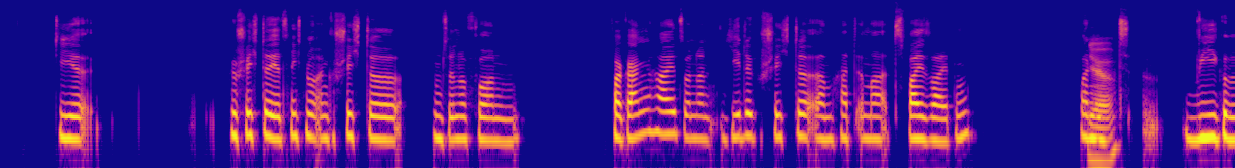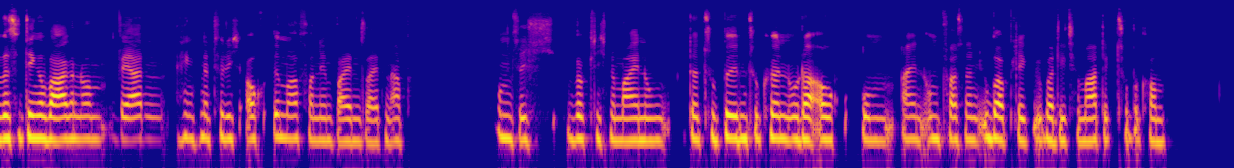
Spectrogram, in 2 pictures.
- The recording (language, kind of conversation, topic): German, unstructured, Was ärgert dich am meisten an der Art, wie Geschichte erzählt wird?
- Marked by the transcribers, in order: none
